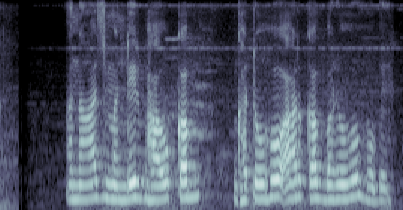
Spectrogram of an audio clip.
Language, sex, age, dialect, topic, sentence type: Magahi, female, 18-24, Northeastern/Surjapuri, agriculture, question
